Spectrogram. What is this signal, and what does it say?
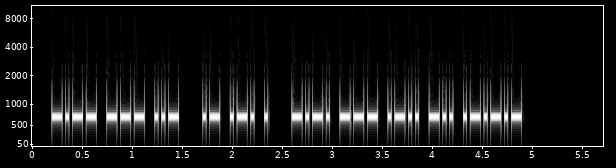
Morse code, heard as a keyed tone, about 34 wpm, 700 Hz. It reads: YOU ARE COLD.
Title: Sentences from Top 400 Words 35wpm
